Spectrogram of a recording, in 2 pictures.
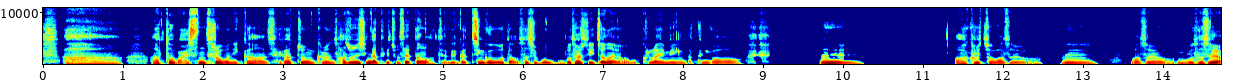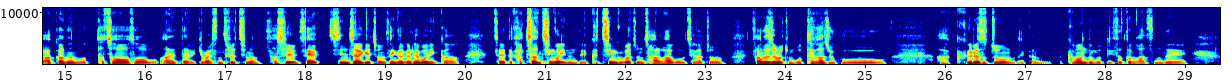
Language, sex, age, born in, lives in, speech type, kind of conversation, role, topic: Korean, male, 25-29, South Korea, South Korea, conversation, advice, user, 새로운 취미를 시작하려고 할 때 실패가 두려워서 시도를 피하게 되는데, 어떻게 하면 좋을까요?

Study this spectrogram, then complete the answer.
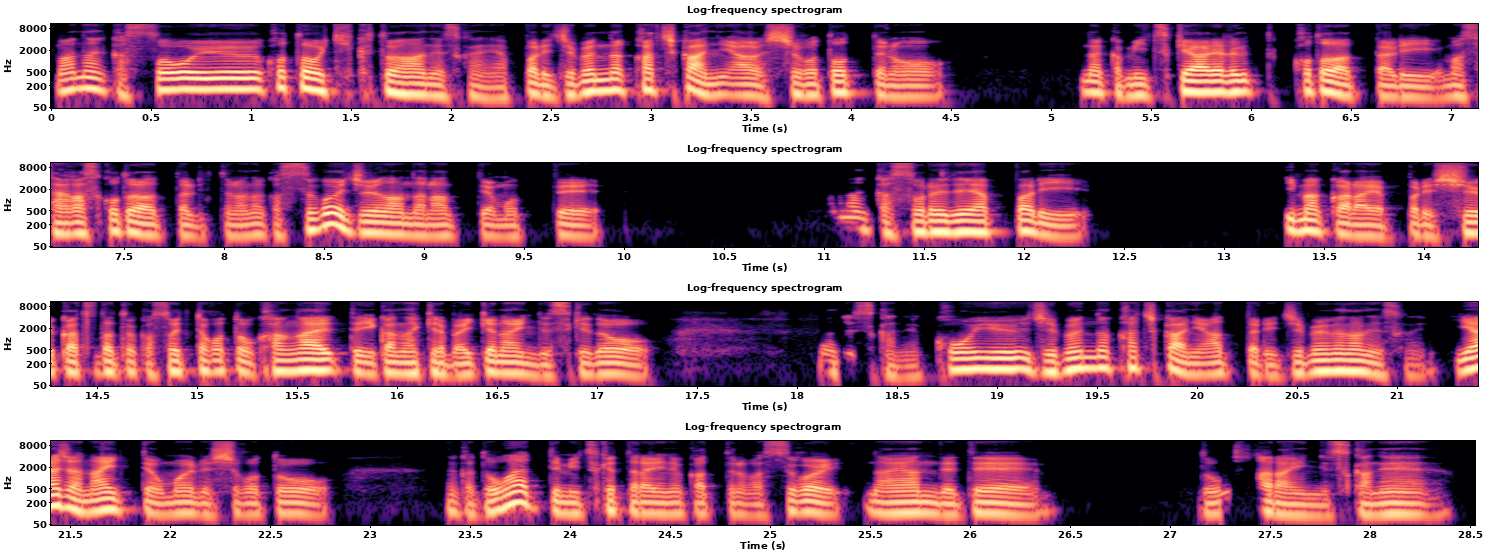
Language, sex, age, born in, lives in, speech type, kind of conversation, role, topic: Japanese, male, 20-24, Japan, Japan, conversation, advice, user, 自分の価値観に合う仕事はどうやって見つければよいですか？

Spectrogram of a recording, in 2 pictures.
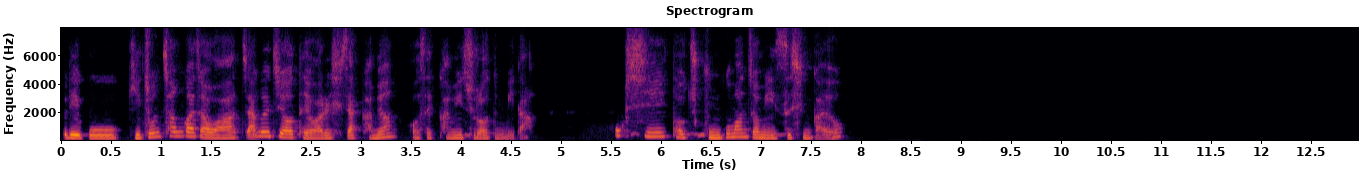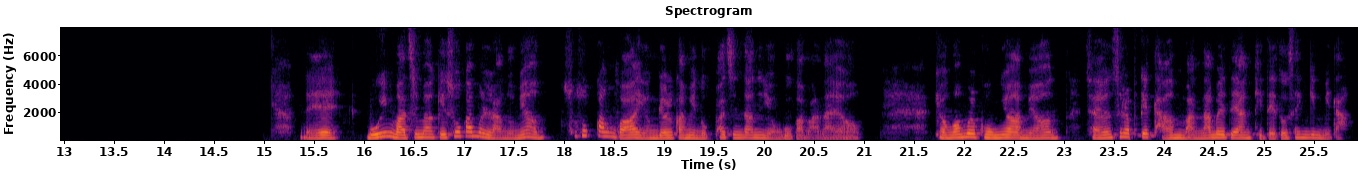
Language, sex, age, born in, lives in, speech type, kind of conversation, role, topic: Korean, female, 30-34, South Korea, United States, read, expert-assistant, expert, 동네 사람들이 더 자주 만나고 친해질 수 있는 새로운 방법이 있다면, 어떤 아이디어를 떠올릴 수 있을까요?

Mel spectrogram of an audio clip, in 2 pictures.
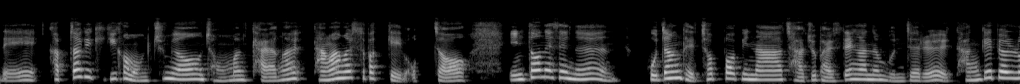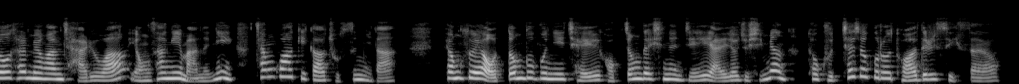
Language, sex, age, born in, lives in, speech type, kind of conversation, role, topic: Korean, female, 35-39, South Korea, South Korea, read, expert-assistant, expert, 가축을 건강하게 키우면서도 일손이 부족할 때 어떤 똑똑한 방법들이 있을까요?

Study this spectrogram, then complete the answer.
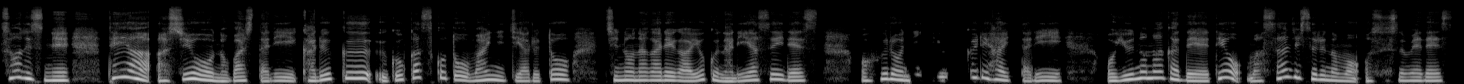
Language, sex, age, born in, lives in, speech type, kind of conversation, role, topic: Japanese, female, 55-59, Japan, Japan, read, expert-assistant, expert, どうして冬に手がかじかむのか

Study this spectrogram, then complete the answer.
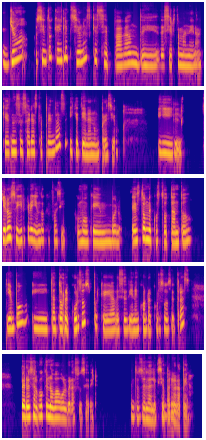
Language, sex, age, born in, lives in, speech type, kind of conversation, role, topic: Spanish, female, 25-29, Mexico, Mexico, conversation, unstructured, none, ¿Cómo reaccionas cuando alguien te decepciona?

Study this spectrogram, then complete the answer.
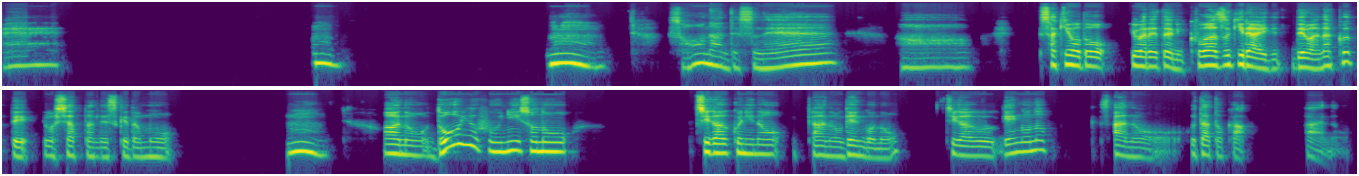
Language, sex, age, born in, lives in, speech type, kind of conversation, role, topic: Japanese, female, 50-54, Japan, Japan, conversation, podcast, host, 歌詞の言葉がわからない曲でも、魅力を感じることはありますか？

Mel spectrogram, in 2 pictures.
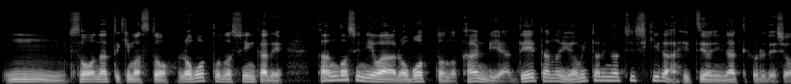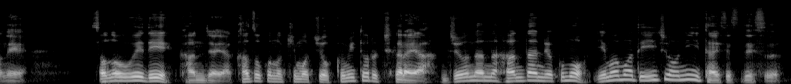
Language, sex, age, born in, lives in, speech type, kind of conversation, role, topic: Japanese, male, 50-54, Japan, Japan, read, expert-assistant, expert, もし未来の病院でロボットが患者のケアをするようになったら、人間の看護師との違いは何だと思いますか？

